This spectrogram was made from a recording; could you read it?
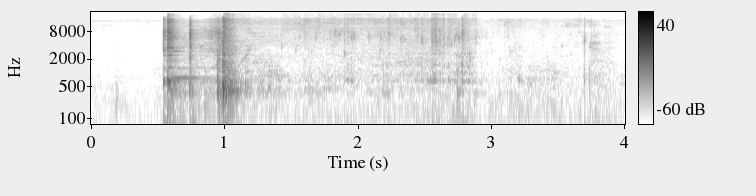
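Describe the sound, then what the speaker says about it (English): Water from a pot is dumped into a kitchen sink, with a sudden splashing gush that lasts about half a second, followed by quieter trickling and draining. "I'm going to dump this water."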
